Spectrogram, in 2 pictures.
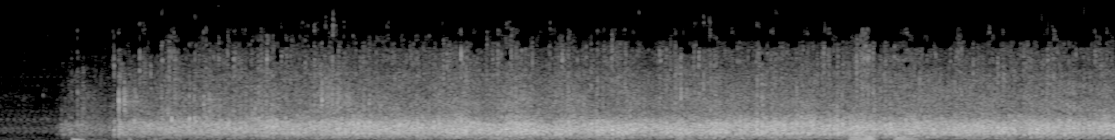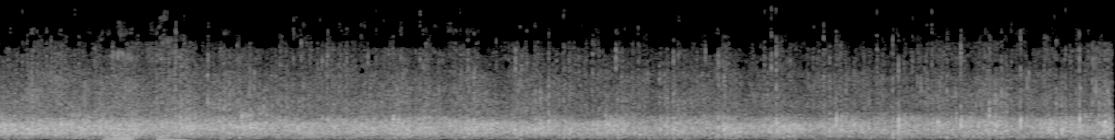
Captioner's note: applause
